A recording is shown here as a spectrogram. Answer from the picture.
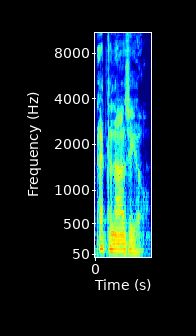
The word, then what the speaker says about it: Attanasio: Attanasio. – Attanasio. I'm sorry, I pronounced it wrong.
